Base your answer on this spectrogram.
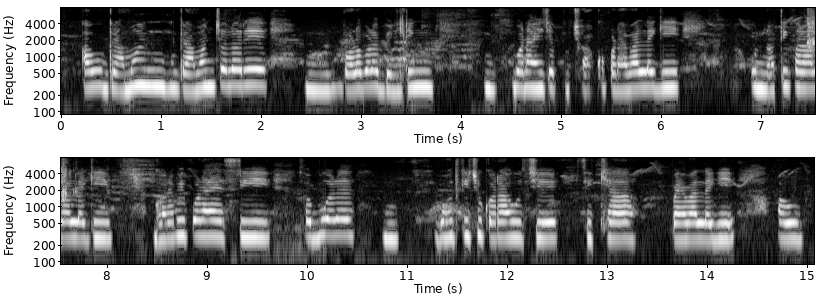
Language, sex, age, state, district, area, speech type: Odia, female, 18-30, Odisha, Bargarh, rural, spontaneous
